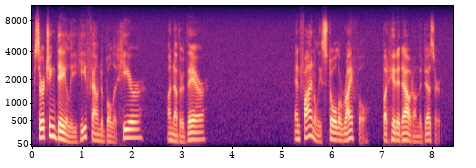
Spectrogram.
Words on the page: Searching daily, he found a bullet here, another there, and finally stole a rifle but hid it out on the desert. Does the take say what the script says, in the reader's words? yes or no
yes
